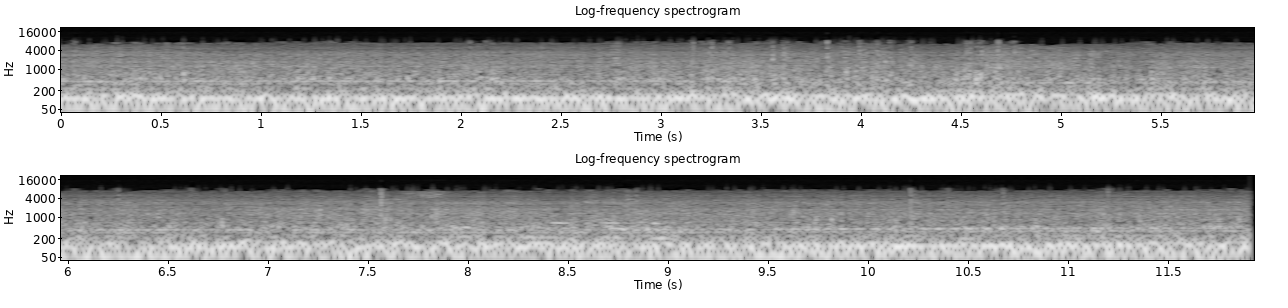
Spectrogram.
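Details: A steady low engine drone runs throughout, with faint voices in the background. No animal calls can be picked out.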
